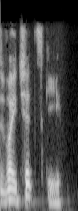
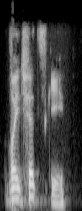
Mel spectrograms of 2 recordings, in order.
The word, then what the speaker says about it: Wojcicki: It's Wojcicki. – So I'm so glad you know how to say this. One more time. – Wojcicki.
